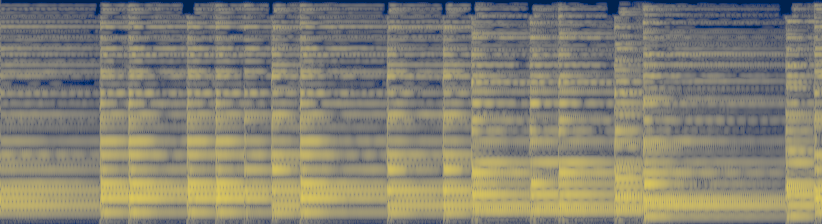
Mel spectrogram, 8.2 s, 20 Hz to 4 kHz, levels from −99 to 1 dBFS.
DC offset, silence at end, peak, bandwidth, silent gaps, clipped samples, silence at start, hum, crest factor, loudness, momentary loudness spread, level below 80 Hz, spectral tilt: under 0.1%; 0 s; 0 dBFS; 4 kHz; none; under 0.1%; 0 s; none; 16 dB; -18 LUFS; 8 LU; -52 dBFS; -11 dB/octave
